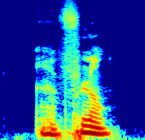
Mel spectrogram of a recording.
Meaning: 1. side (of person); side, flank (of animal) 2. flank 3. side, slope (of mountain etc.) 4. flaunch
- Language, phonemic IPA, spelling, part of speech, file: French, /flɑ̃/, flanc, noun, Fr-flanc.ogg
